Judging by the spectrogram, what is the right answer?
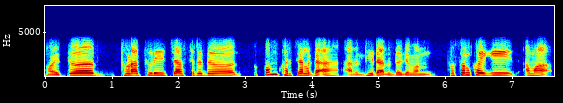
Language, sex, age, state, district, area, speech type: Santali, female, 18-30, West Bengal, Birbhum, rural, conversation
